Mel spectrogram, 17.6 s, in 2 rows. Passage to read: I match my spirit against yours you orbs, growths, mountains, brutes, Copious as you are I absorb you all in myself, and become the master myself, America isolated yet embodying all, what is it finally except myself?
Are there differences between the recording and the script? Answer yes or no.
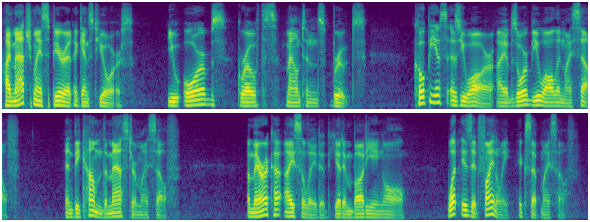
no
